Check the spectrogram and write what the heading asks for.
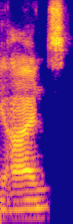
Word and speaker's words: Hynes: My name, Tony Hynes.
